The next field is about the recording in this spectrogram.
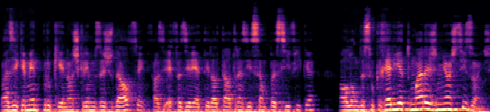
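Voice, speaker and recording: Speaking at a very fast pace with a European Portuguese accent, a man uses a fairly high, somewhat breathy voice with a dark, mellow tone and ordinary pitch variation. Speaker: former footballer and financial consultant. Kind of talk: podcast interview.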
